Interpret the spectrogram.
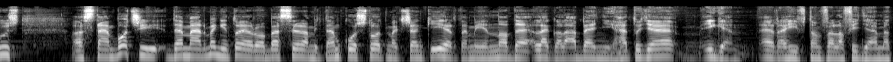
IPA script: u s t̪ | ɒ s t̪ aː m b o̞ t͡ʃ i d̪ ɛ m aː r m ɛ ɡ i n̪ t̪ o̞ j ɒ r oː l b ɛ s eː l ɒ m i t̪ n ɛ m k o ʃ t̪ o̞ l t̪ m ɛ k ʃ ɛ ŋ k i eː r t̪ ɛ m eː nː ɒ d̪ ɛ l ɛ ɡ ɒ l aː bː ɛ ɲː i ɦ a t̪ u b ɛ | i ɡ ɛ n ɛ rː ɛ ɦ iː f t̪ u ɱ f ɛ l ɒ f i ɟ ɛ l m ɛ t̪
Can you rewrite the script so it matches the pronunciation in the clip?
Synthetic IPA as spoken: u ʃ t̪ | ɒ s t̪ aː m b o̞ t͡ʃ i d̪ ɛ m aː r m ɛ ɡ i n̪ t̪ o̞ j ɒ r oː l b ɛ s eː l ɒ m i t̪ n ɛ m k o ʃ t̪ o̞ l t̪ m ɛ k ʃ ɛ ŋ k i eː r t̪ ɛ m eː nː ɒ d̪ ɛ l ɛ ɡ ɒ l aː bː ɛ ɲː i ɦ a t̪ u ɟ ɛ | i ɡ ɛ n ɛ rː ɛ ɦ iː f t̪ ɒ ɱ f ɛ l ɒ f i ɟ ɛ l m ɛ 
